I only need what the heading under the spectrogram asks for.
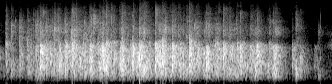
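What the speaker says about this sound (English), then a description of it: "So big round of applause, please, and enjoy the talk." Audience at a technical firmware conference talk claps in a dense, sustained burst of applause that swells, holds steady, then thins out into a few scattered final claps.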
